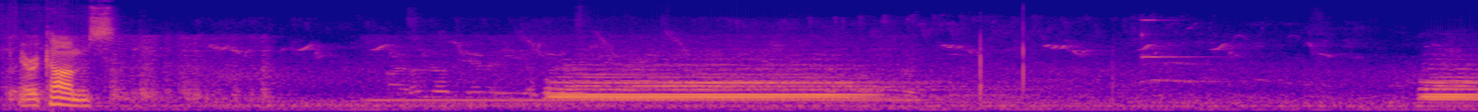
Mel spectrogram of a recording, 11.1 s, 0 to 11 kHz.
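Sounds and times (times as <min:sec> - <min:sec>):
birds chirping: 0:00.0 - 0:11.0
locomotive air horn blast: 0:03.9 - 0:07.2, 0:10.6 - 0:11.0.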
